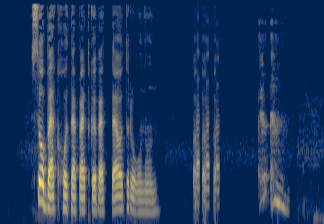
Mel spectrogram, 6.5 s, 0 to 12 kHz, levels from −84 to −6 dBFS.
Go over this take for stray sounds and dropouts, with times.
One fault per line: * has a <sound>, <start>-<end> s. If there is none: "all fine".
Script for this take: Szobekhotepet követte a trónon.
* has a laugh, 3.9-4.4 s
* has a cough, 5.1-5.8 s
